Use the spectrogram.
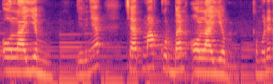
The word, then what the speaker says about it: olayım: and then ada itu olayim itu kayak I yang enggak ada titik bacanya e jadinya olayem jadinya catma kurban olayem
